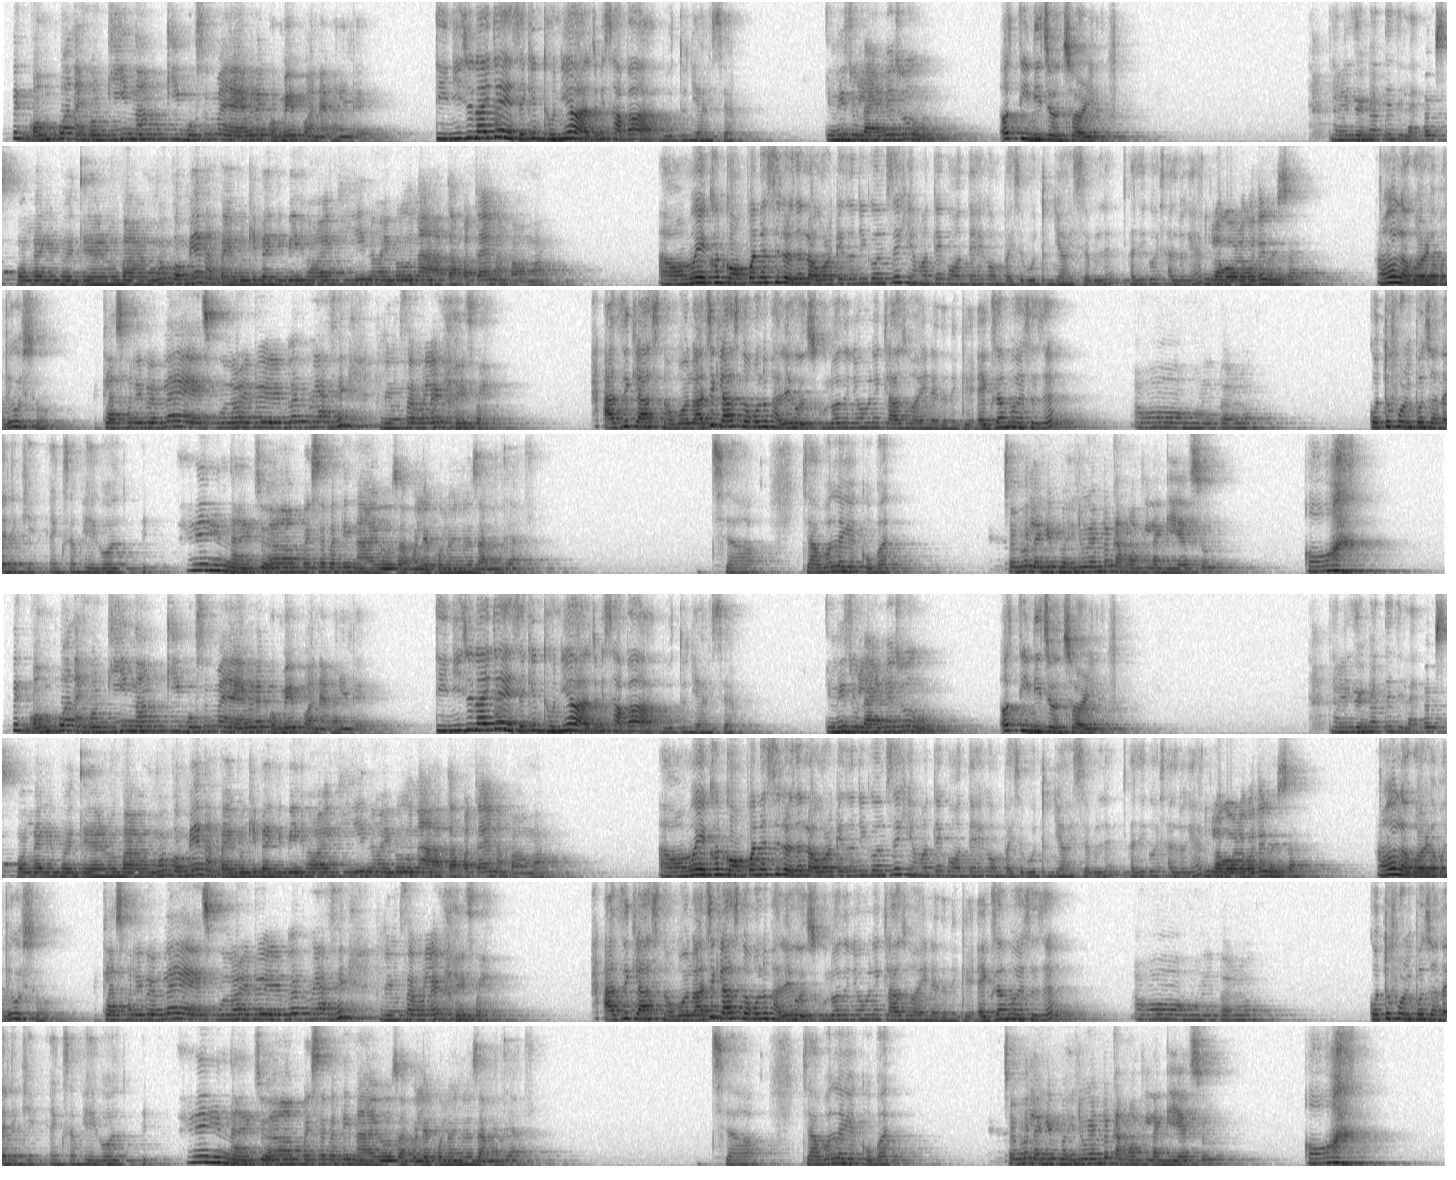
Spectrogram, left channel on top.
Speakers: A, on the right; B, on the left.
A: গম পোৱা নাই এইখন কি নাম? কি বস্তু ম মানে গমেই পোৱা নাই ভালকে।
B: তিনি জুলাইতে আহিছে, কি ধুনীয়া। তুমি চাবা বহুত ধুনীয়া হৈছে।
A: তিনি জুলাই নে জুন?
B: অ তিনি জুন চৰি তিনি
A: সেইটোয়ে
B: জুনতে দিলে
A: অলপ চাব লাগিব। এতিয়া আৰু বা মই। গমেই নাপায় এইবোৰ কিবা কিবি হয় কি নহয় একো আটা পাতাই নাপাওঁ আমাৰ
B: অ মই এইখন গম পোৱা নাছিলো ৰ এ লগৰ কেইজনী গ'ল যে সিহঁতে কওঁতেহে গম পাইছো বহুত ধুনীয়া হৈছে বোলে আজি গৈ চালোগে
A: লগৰ লগতে গৈছা
B: অ লগৰ লগতে গৈছো
A: ক্লাছ খতি কৰি পেলাই স্কুলৰ স এৰি পেলাই তুমি আজি ফিল্ম চাবলৈ গৈছা
B: আজি ক্লাছ নগলো আজি ক্লাছ নগলো ভালেই হ'ল স্কুলত এনেও মানে ক্লাছ হোৱাই নাই তেনেকে এক্সাম হৈ আছে যে
A: অ হয় বাৰু
B: ক'তো ফুৰিব জোৱা নাই নেকি এক্সাম শেষ গ'ল
A: সেইহ নাই যোৱা পইচা পাতি নাইও যাবলৈ ক'লে নো যাম এতিয়া
B: আচছা যাব লাগে কৰ'বাত
A: চাবো লাগিব সেইটো কাৰণে কামত লাগি আছো
B: অহ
